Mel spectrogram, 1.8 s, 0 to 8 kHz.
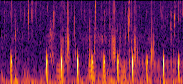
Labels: {"label": "biophony, knock croak", "recorder": "SoundTrap 300"}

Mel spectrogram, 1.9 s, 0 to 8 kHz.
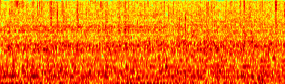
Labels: {"label": "anthrophony, boat engine", "recorder": "SoundTrap 500"}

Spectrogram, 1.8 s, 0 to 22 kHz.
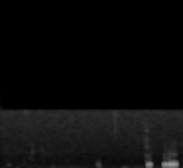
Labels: {"label": "biophony, knock croak", "recorder": "SoundTrap 300"}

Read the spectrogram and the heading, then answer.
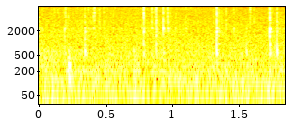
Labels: {"label": "ambient", "recorder": "HydroMoth"}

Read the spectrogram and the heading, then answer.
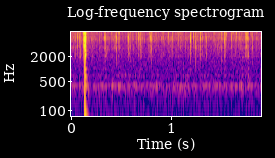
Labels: {"label": "ambient", "recorder": "HydroMoth"}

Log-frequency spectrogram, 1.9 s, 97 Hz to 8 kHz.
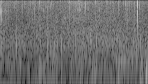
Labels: {"label": "biophony, rattle", "recorder": "SoundTrap 500"}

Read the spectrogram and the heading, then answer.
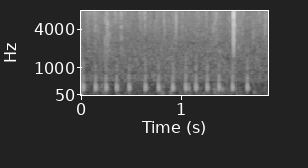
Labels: {"label": "biophony, pulse", "recorder": "SoundTrap 500"}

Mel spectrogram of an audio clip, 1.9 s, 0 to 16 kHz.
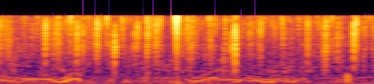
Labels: {"label": "biophony, cascading saw", "recorder": "SoundTrap 600 or HydroMoth"}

